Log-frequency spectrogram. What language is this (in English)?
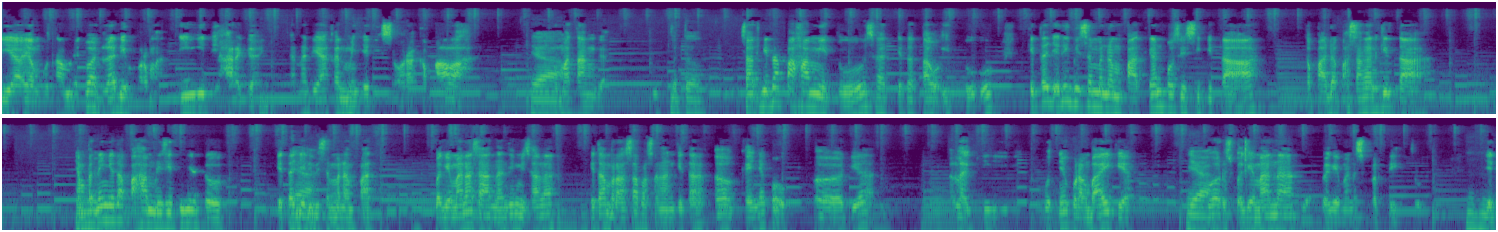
Indonesian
